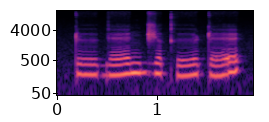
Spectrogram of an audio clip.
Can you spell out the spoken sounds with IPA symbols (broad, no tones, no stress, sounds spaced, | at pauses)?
ʈ ɘː ɡ ɛː ŋ d͡ʒ ɜ kʰ ɘː ʈ ɛ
